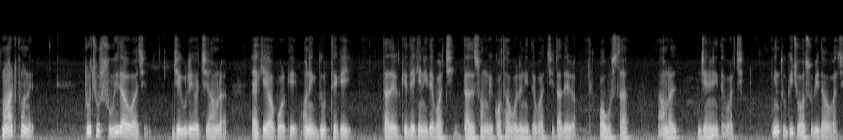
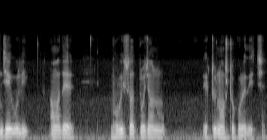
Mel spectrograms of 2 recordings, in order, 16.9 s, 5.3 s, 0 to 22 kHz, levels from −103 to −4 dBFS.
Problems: none marked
